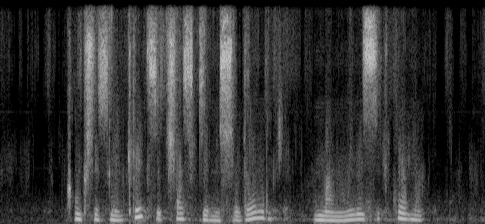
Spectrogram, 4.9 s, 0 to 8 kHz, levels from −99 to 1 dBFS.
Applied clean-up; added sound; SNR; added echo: neural separator model SepFormer DNS4.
